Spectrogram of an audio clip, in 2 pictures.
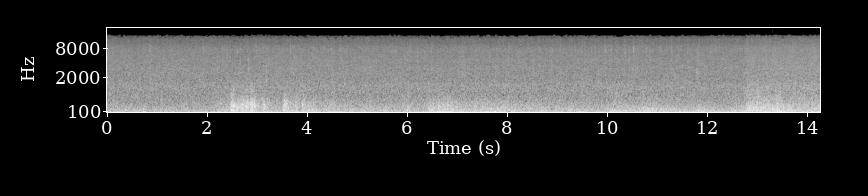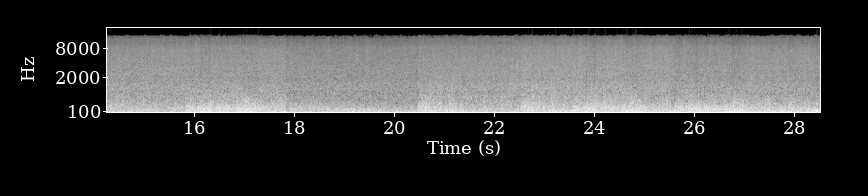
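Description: Steady heavy rain hiss with rolls of thunder rumbling several times, the longest run of rumbling in the second half.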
